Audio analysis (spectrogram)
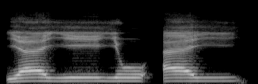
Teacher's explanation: Huruf ya tengah-tengah lidah yang mengarah ke langit-langit mulut.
